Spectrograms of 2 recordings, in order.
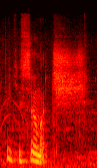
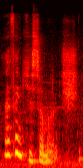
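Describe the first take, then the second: First: It is said in a normal speaking voice. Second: It is said in a cartoonish Italian voice.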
